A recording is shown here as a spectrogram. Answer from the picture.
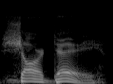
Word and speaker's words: Sade: Rock and Roll Hall of Fame 2026 class and Sade, Caleb. That's how you pronounce it, yeah.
